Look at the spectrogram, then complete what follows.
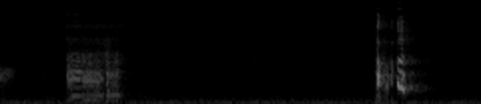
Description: Poor baby has the hiccups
